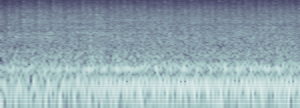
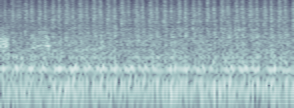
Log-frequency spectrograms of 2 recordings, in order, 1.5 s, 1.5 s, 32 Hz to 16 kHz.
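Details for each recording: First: 1968 Chevy C20 pickup with a 307 V8, parked 30 years in a barn, with new battery, plugs and fresh fuel, run in gear trying to move; uneven sputtering and ragged firing, then a backfire as it stumbles and dies, likely low on fuel. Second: 1968 Chevy C20 pickup, 307 V8 parked 30 years in a barn, new battery, plugs and fresh fuel, started on primer with electric fuel pump off: catches immediately and holds a steady, even idle with no knocks, until fuel runs out.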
